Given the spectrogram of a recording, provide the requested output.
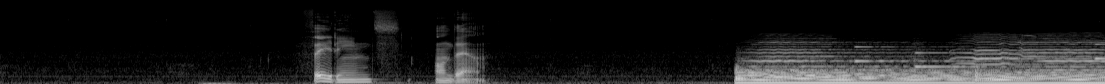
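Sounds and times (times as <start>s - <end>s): deep bass: 7.4s - 11.0s
synth pad chord: 7.4s - 11.0s.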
